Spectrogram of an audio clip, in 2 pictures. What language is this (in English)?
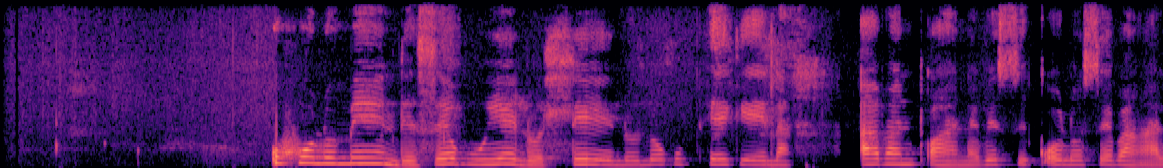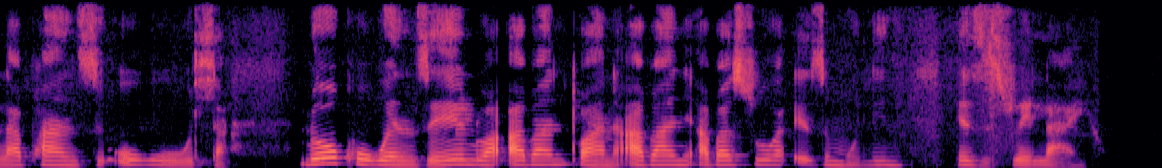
North Ndebele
